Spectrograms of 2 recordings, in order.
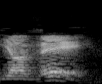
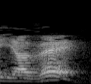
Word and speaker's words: Yahweh: From that we get the name Yahweh, but that's a kind of a corruption of the translation. It should be Yahweh, because it's Yud-Heh-Vav-Heh. So it should be Yahweh.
